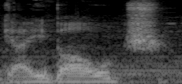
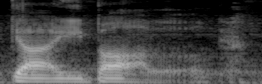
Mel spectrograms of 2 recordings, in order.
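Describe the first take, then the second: First: The last word ends with a j sound. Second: The last word ends with a hard g sound. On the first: The speaker calls it wrong. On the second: The speaker calls it right. "the correct pronunciation is possibly"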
